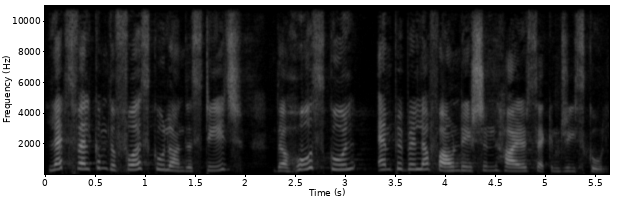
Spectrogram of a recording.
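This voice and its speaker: Indian lady emceeing an event, formal script, very animated voice, big echoey hall. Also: high voice, normal speed. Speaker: event host, announcer. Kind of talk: formal scripted stage introduction. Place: large hall, on stage. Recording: long hall reverb.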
